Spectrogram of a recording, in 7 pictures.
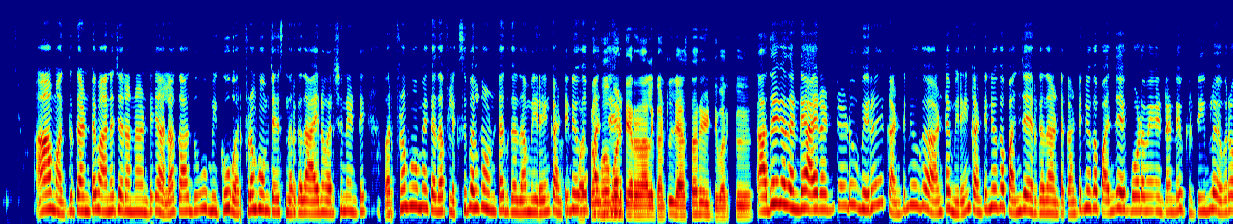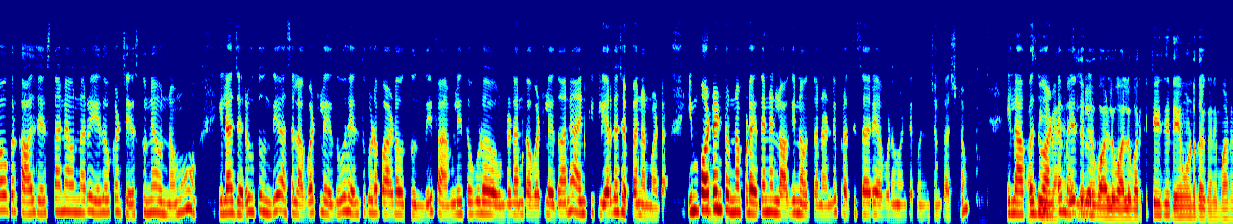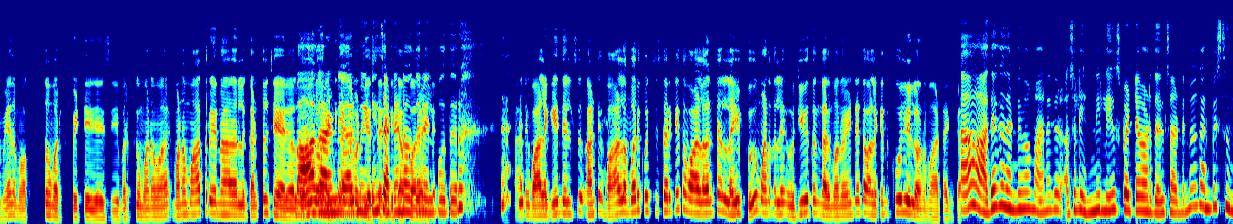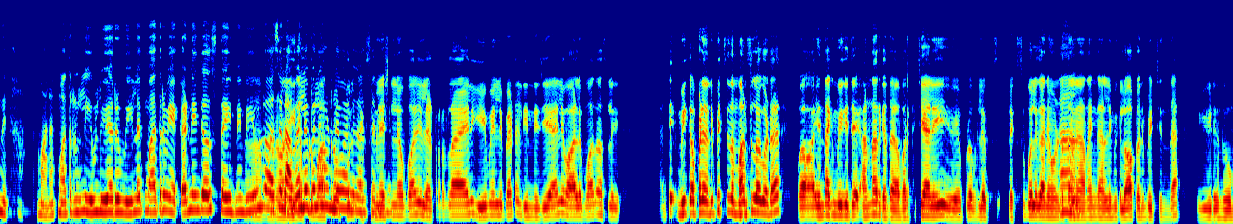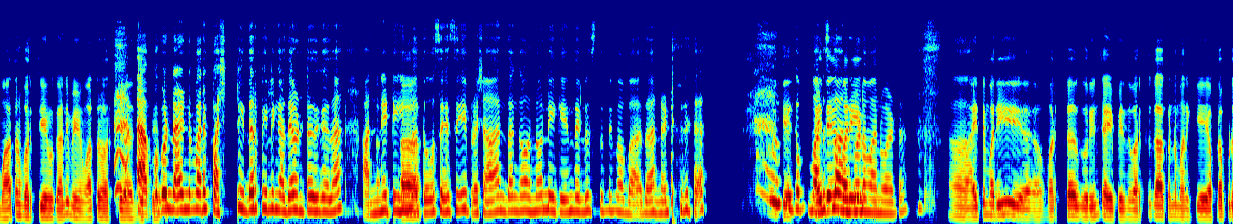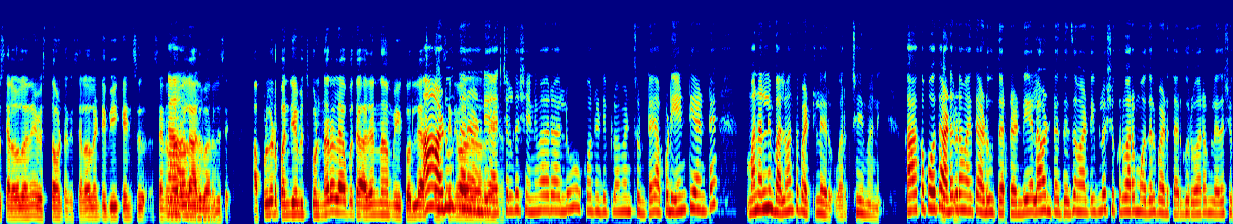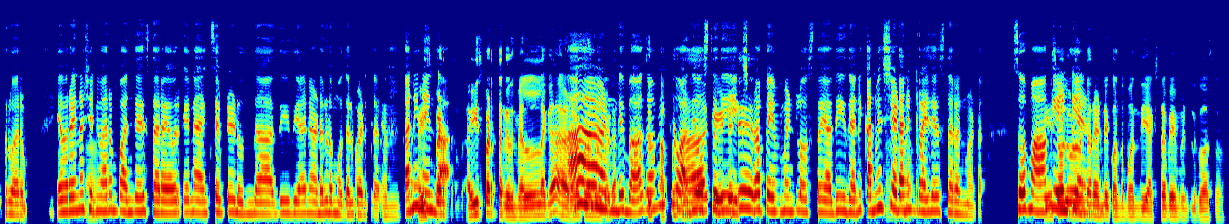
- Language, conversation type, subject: Telugu, podcast, పని మీద ఆధారపడకుండా సంతోషంగా ఉండేందుకు మీరు మీకు మీరే ఏ విధంగా పరిమితులు పెట్టుకుంటారు?
- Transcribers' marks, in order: other noise; in English: "మేనేజర్"; in English: "వర్క్ ఫ్రమ్ హోమ్"; in English: "వర్షన్"; in English: "వర్క్ ఫ్రామ్"; in English: "ఫ్లెక్సిబుల్‌గా"; in English: "కంటిన్యూ‌గా"; in English: "వర్క్ ఫ్రమ్ హోమ్"; in English: "కంటిన్యూగా"; in English: "కంటిన్యూగా"; in English: "కంటిన్యూగా"; "ఇక్కడ" said as "ఇక్కర"; in English: "టీమ్‌లో"; in English: "కాల్"; in English: "హెల్త్"; in English: "ఫ్యామిలీతో"; in English: "క్లియర్‌గా"; in English: "ఇంపార్టెంట్"; in English: "లాగిన్"; other background noise; in English: "వర్క్"; in English: "వర్క్"; in English: "వర్క్"; in English: "మీటింగ్స్ అటెండ్"; giggle; in English: "మేనేజర్"; in English: "లీవ్స్"; in English: "ఫుల్"; in English: "లెటర్"; in English: "వర్క్"; in English: "ఫ్లెక్స్ ఫ్లెక్స్‌బుల్"; in English: "వర్క్"; in English: "వర్క్"; chuckle; in English: "ఫస్ట్ ఇన్నర్"; in English: "టీమ్‌లో"; chuckle; sniff; in English: "వర్క్"; in English: "యాక్చువల్‌గా"; in English: "వర్క్"; in English: "టీమ్‌లో"; in English: "యాక్సెప్టెడ్"; in English: "ఐస్"; in English: "ఐస్"; in English: "సో"; in English: "ఎక్స్‌ట్రా"; in English: "కన్విన్స్"; in English: "ట్రై"; in English: "సో"; in English: "ఎక్స్‌ట్రా"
